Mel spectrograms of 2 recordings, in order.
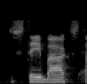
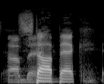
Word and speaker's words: Stabæk: But, you know, whether, I don't know how you pronounce it, it's Stabæk. – Stabæk. It's Stabæk. Yeah.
